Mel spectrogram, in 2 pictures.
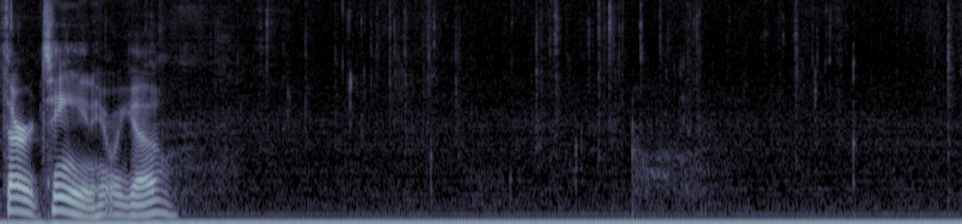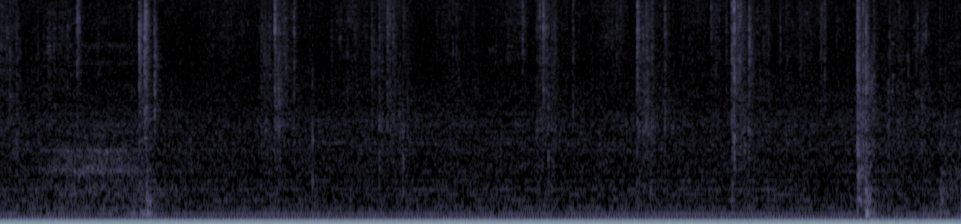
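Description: Foil card packs crinkle and rustle as they are shuffled in gloved hands.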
